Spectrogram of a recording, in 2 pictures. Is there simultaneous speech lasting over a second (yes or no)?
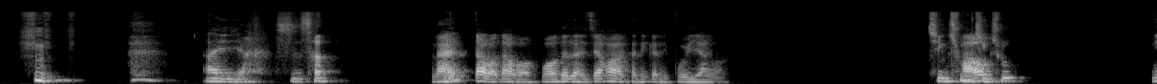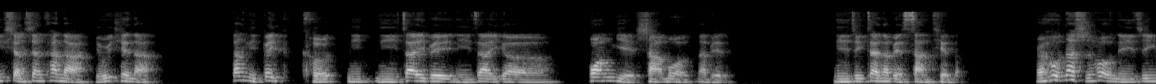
no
